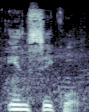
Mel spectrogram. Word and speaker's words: InXSQL: Harry, it's InSQL, INXSQL. You don't pronounce the X.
